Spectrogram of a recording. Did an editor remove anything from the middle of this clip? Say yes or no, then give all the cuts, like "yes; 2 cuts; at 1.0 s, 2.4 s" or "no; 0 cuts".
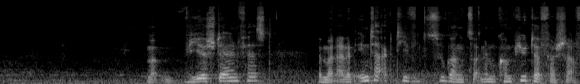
yes; 1 cut; at 3.5 s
